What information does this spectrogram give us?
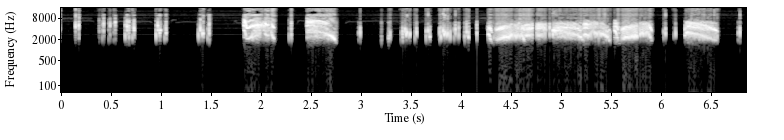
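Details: Swiftlet call recording used to attract swiftlets: dense bursts of high, buzzy twittering chirps, some brief and clipped, others running together into longer chattering stretches.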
